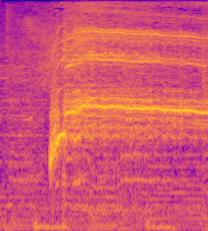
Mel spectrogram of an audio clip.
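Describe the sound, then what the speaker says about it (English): A woman lets out a loud, sustained blood-curdling scream that rises sharply and holds for nearly two seconds, clear and close with no talk over it. "Can I hear your scream?"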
